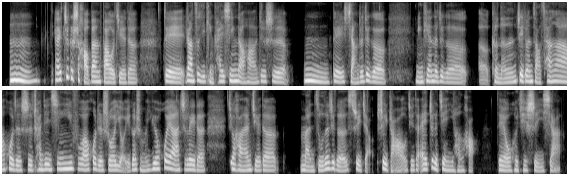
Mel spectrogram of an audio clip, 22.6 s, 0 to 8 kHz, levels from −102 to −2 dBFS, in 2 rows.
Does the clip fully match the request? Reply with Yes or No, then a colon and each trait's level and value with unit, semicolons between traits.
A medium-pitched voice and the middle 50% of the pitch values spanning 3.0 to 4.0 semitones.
Yes: medium, 170 Hz; average, 3.6 semitones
